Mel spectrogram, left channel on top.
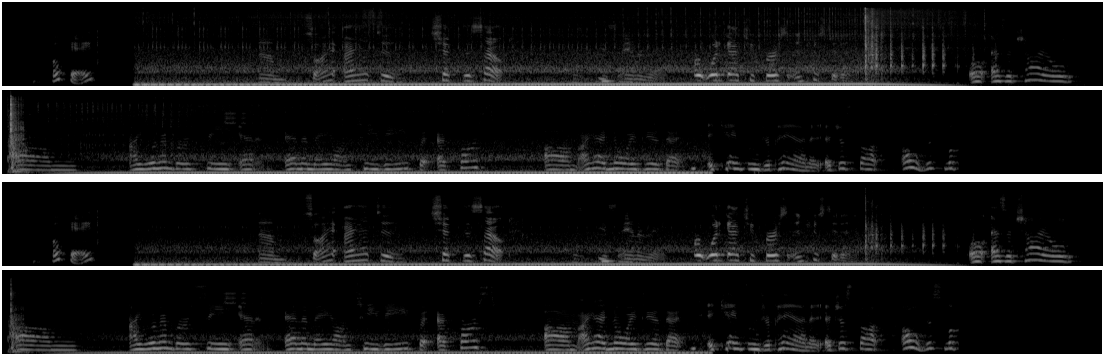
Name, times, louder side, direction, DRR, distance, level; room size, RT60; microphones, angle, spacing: voice 1, 0.5-0.9 2.6-5.2 5.7-6.7 6.9-8.6 13.2-13.3, equal, ahead, 0.9 m, -43 dB
sound 1, 1.3-9.9 11.1-18.1, left 4 dB, 80° left, 0.6 m, -40 dB
voice 2, 6.0-6.4 9.7-10.8 11.1-11.8 12.3-20.6, right 2 dB, 20° right, 0.4 m, -44 dB
head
